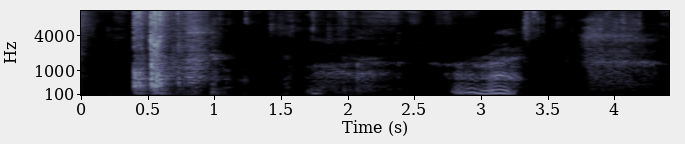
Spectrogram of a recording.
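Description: A short rustling crunch of packaging and small parts being handled, loudest about half a second in, with softer handling noises after it. A brief wordless voice sound comes around three seconds in.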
